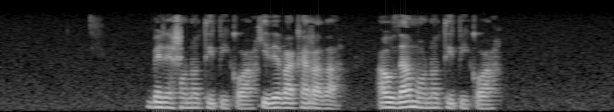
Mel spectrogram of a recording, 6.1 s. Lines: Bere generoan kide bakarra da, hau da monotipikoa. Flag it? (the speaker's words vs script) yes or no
yes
